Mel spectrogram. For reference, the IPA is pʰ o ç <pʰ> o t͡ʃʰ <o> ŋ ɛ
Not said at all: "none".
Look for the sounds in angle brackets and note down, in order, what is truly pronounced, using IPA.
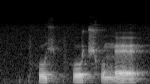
pʰ, o

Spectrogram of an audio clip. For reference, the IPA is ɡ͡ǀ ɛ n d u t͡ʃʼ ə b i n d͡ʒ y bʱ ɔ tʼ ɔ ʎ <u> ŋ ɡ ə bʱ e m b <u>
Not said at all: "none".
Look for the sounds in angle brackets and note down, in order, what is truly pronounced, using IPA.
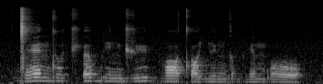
y, o

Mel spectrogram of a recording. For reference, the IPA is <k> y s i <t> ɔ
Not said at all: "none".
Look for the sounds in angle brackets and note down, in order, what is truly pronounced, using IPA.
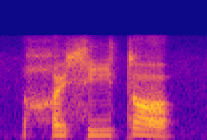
χ, t

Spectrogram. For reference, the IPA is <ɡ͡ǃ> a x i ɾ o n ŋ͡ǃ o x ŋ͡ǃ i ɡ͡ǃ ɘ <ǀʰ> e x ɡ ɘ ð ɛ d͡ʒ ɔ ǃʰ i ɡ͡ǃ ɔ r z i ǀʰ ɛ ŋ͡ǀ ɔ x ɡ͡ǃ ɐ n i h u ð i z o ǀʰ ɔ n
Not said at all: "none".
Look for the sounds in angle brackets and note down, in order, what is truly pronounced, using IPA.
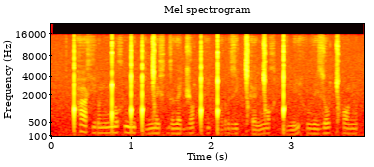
ǃʰ, ŋ͡ǀ

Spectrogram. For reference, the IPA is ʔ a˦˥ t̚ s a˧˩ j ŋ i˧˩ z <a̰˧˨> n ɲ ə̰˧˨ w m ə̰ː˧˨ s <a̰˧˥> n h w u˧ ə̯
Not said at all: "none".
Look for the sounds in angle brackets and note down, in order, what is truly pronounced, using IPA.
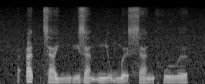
a̰˧˨, a˧˩

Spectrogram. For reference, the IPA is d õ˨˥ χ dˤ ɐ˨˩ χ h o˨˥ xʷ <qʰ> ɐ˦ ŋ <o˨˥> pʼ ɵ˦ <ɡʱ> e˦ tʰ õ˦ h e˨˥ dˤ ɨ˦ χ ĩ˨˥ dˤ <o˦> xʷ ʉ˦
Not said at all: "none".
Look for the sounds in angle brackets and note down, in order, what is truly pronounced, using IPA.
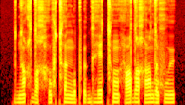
tʰ, o˨˥, ɡʱ, ɵ˦

